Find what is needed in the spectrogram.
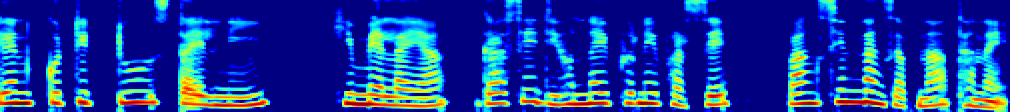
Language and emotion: Bodo, neutral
